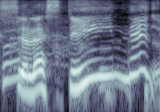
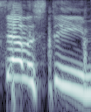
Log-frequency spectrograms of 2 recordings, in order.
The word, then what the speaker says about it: Celestine: before cuz he put He put emphasis on the wrong syllables on every damn her name I'm like Stine what it's Celestine man jeez what's wrong with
